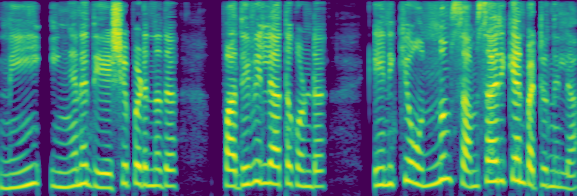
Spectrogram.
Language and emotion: Malayalam, surprised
